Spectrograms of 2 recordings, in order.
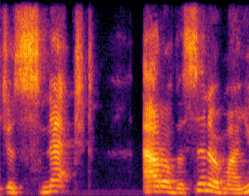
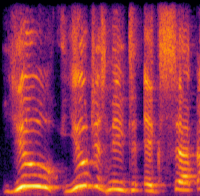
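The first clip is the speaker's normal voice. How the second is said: scolding grandmother; 2 semitones higher, slower than usual. Retold or imitated. Grandmother scolding her grieving grandson, blunt. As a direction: lay down the law like a blunt grandmother.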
